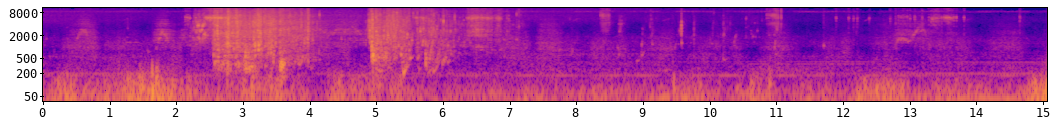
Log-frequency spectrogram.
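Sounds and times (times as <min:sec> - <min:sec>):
steady low rumble: 0:00.0 - 0:15.0
water splashing against boat: 0:02.4 - 0:07.3.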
